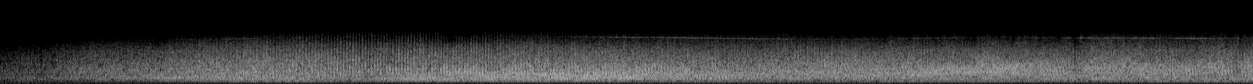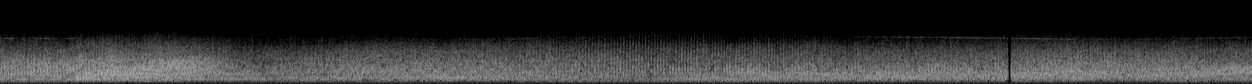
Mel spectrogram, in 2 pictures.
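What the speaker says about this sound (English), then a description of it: "The helicopter can also maneuver to a limited extent" A loud, steady roar of a military attack helicopter in flight, broad and droning throughout, swelling briefly midway before settling back to a constant rumble.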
